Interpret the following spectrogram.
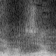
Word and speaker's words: Genevieve: Genevieve.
